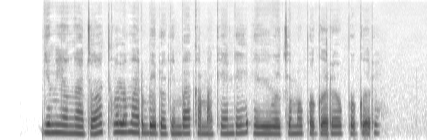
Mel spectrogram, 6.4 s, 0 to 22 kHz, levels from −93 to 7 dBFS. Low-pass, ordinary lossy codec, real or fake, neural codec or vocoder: none; none; fake; codec, 44.1 kHz, 7.8 kbps, Pupu-Codec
